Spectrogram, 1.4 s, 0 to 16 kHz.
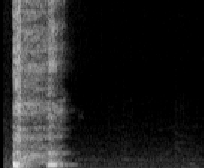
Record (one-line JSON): {"cough_length": "1.4 s", "cough_amplitude": 32768, "cough_signal_mean_std_ratio": 0.32, "survey_phase": "beta (2021-08-13 to 2022-03-07)", "age": "18-44", "gender": "Female", "wearing_mask": "No", "symptom_none": true, "smoker_status": "Never smoked", "respiratory_condition_asthma": false, "respiratory_condition_other": false, "recruitment_source": "REACT", "submission_delay": "3 days", "covid_test_result": "Negative", "covid_test_method": "RT-qPCR", "influenza_a_test_result": "Negative", "influenza_b_test_result": "Negative"}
